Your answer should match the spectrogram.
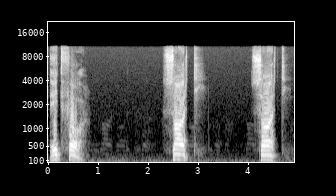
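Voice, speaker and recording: Man reading word lists very slowly. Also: mid-range voice, steady tone. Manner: deliberate, isolated words. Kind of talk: reading numbered word list aloud.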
